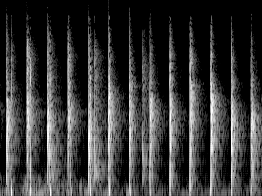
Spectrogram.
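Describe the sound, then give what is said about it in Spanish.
Rhythmic hand clapping in unison: thirteen loud, sharp claps at a steady, even pace, each with a short decay, and no talk over them. “Para que Daniela se entere, quiero que aplaudas con nosotros.”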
